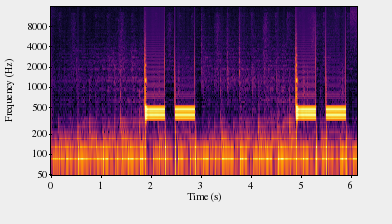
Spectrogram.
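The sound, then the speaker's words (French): A telephone call to a random number rings on the line, two double-burst ringback tones about three seconds apart, clear and steady over a low, busy background. “Et vous connaissez le jeu, on va appeler un numéro au bol et laisser le téléphone sonner trois fois tout pile.”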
